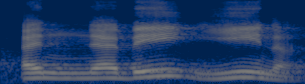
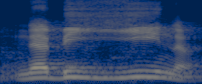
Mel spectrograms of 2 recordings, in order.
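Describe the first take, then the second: First: An-nabiyina slow and clean, doubled n held, no vibration; correct recitation. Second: Nabiyina with a trembling, vibrated doubled y, the wrong way; wrong vibrating shadda. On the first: Imam showing students the correct reading, slow careful An-nabiyina. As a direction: recite An-nabiyina slowly with a steady shadda. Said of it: "The Shaykh told me it's not nabiyina, it's how?". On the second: Imam showing students his old mistake, vibrated nabiyina. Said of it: "I used to do a lot of vibration, so I'll say the wrong way". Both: Shown as a demonstration.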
